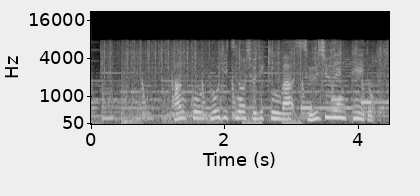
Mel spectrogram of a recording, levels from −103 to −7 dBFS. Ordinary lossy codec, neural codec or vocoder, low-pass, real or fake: none; none; none; real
